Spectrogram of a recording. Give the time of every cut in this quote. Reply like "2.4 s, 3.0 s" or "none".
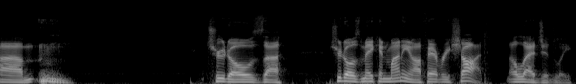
none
